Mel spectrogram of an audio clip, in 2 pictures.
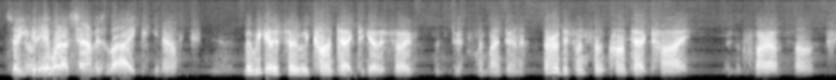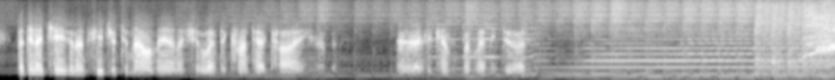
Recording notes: An extraordinary 1983 phone interview. His tapes of his phone conversations.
